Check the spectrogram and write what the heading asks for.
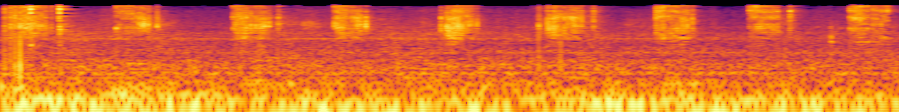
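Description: Spinning fishing reel being cranked by hand, its gears and rotor giving a short rasp about twice a second.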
